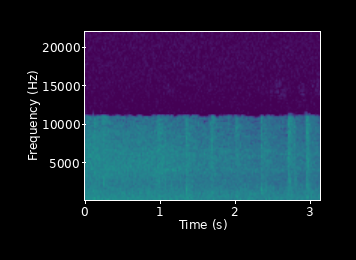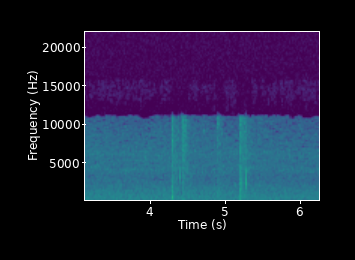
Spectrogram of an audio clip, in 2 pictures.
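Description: Light footsteps rustle through grass.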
